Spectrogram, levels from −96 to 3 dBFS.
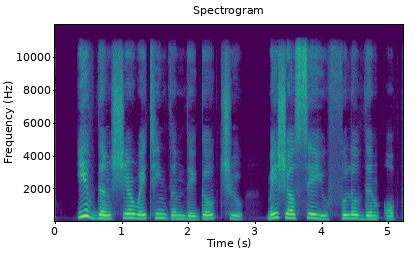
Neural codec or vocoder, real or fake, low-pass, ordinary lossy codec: codec, 16 kHz in and 24 kHz out, 0.4 kbps, LongCat-Audio-Codec, two codebook decoder; fake; 10.8 kHz; none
